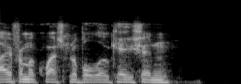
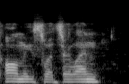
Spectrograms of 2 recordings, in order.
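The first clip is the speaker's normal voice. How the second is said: ordinary delivery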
